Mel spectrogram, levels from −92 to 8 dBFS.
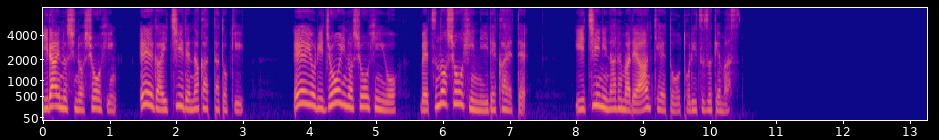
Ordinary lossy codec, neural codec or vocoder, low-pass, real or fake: none; none; none; real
